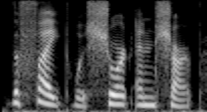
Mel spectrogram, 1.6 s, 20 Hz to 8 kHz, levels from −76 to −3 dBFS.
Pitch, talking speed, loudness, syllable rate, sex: 225 Hz, 230 wpm, -18 LUFS, 4.4 syllables/s, female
